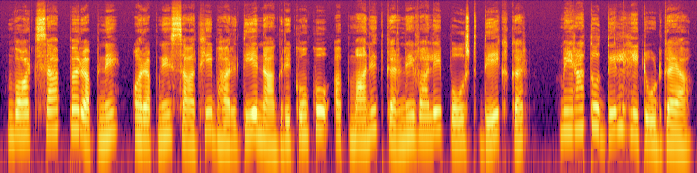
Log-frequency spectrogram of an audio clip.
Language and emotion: Hindi, sad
